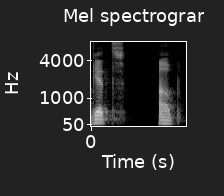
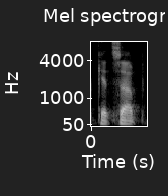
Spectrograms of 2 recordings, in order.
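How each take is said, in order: First: The two words are said choppily apart. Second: The two words run smoothly together. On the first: The speaker calls it wrong. "Not gets up. مو chunky الكلمة" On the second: The speaker calls it right. "like what's up?"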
